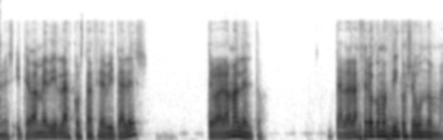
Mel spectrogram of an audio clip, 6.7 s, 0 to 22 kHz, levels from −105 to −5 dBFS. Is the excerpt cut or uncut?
uncut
